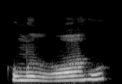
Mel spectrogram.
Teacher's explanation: کم اللہ اس میں جلالہ بھی ہیوی پڑھا جائے گا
